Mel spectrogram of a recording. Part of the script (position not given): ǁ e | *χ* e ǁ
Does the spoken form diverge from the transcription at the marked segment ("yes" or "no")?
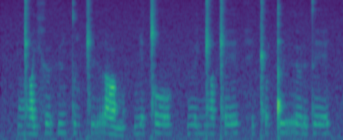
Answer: yes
